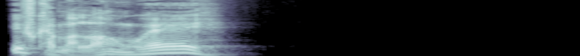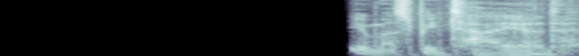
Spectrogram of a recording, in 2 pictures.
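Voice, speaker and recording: A menacing video game crime lord. His voice is very deep and husky, and it glides up and down expressively. He speaks with formal, unctuous courtesy, suave but threatening. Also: very animated, heavily acted. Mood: falsely hospitable. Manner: unctuous, formal, measured politeness. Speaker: crime boss. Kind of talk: dramatic video game acting.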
